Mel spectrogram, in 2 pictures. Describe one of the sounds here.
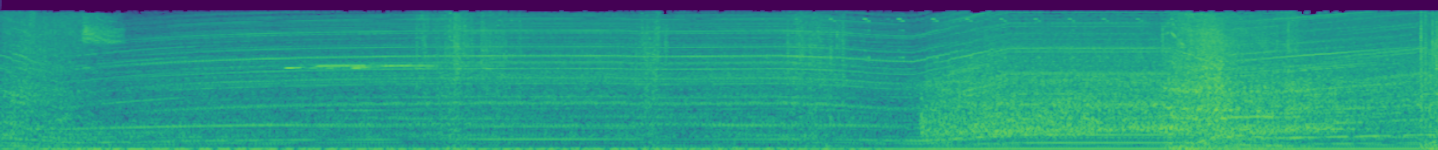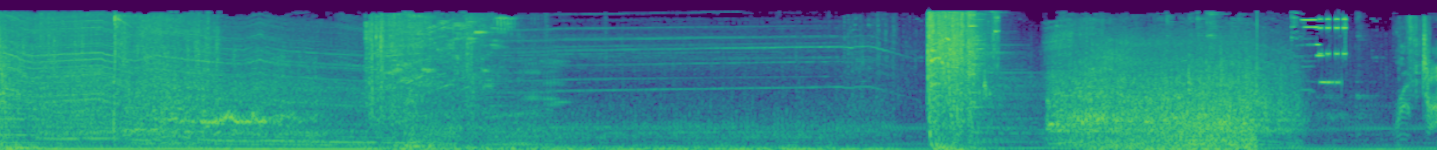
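A powerful car engine roars at speed.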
